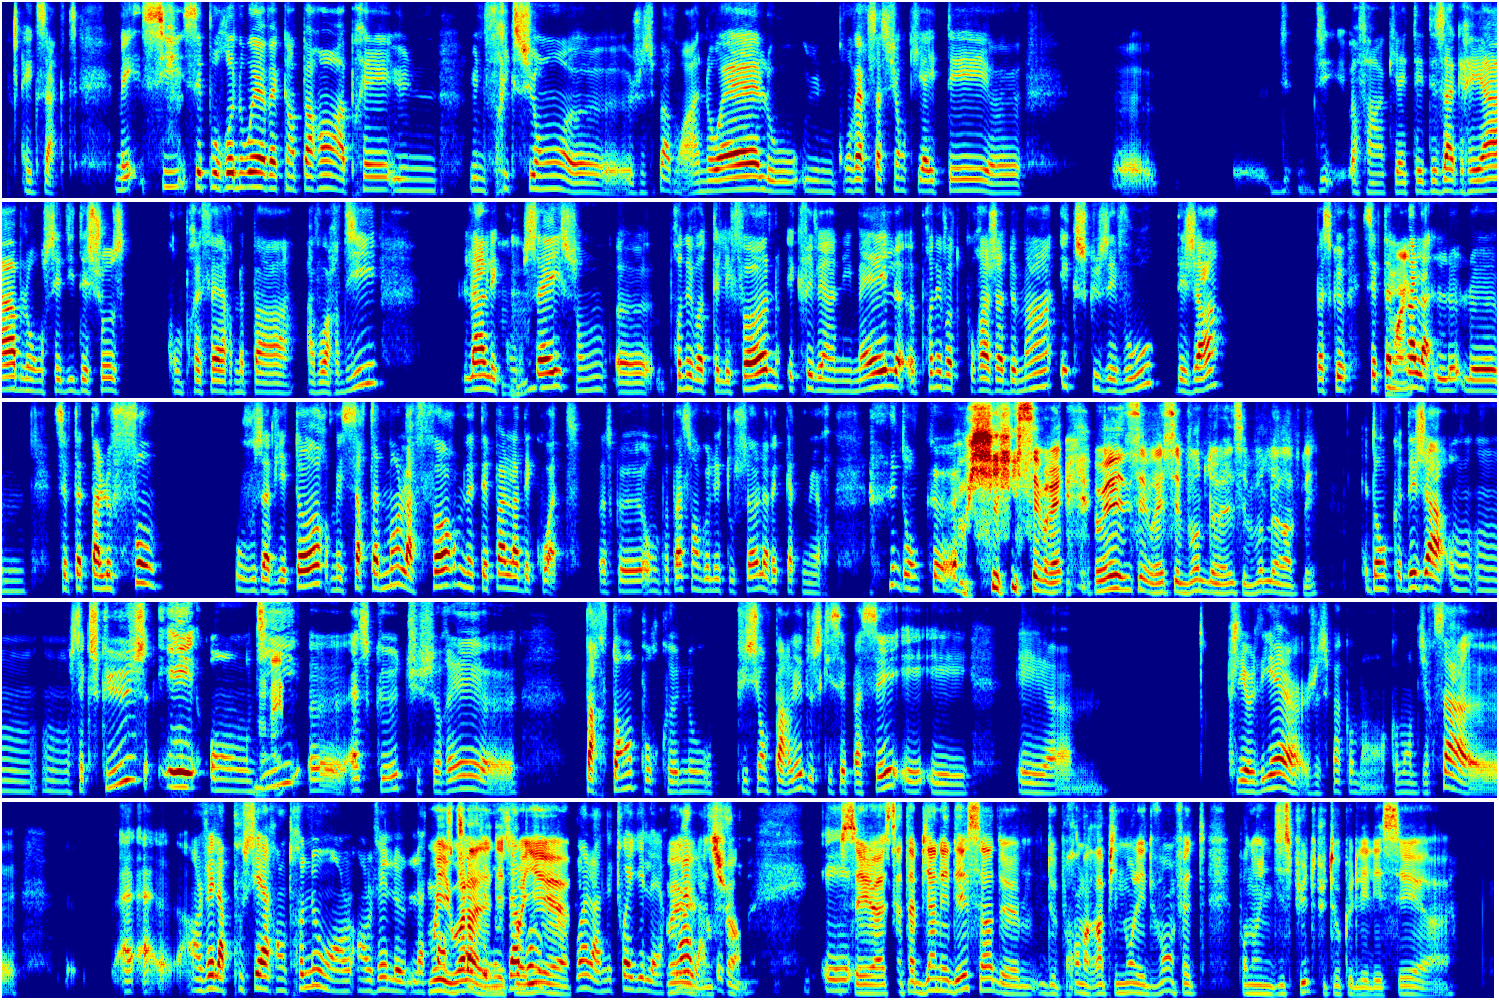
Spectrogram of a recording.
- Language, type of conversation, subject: French, podcast, Quels conseils pratiques donnerais-tu pour renouer avec un parent ?
- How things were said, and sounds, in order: stressed: "fond"; chuckle; laughing while speaking: "Oui"; in English: "clear the air ?"; stressed: "voilà c'est ça"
